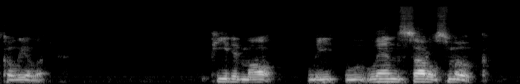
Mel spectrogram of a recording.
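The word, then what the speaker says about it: Caol Ila: It I'm been told is pronounced Kila.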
